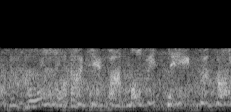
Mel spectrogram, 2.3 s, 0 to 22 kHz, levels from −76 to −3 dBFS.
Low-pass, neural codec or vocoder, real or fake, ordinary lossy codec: 3.6 kHz; codec, 16 kHz, 4.8 kbps, FACodec; fake; AAC, 16 kbps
